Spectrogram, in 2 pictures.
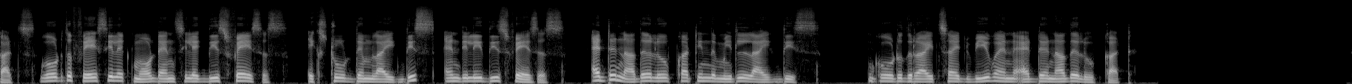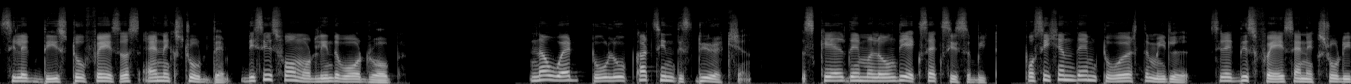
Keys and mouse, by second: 0.7 ctrl+r, 2.4 KP_0, 2.4 e, 4.3 x, 5.7 n, 5.9 ctrl+r, 8.2 3, 8.6 click, 9.7 shift+click, 10.3 KP_3, 10.9 alt+z, 12.0 ctrl+r, 13.3 click, 14.4 shift+click, 16.2 e, 18.7 Tab, 19.5 ctrl+r, 22.9 g, 25.0 3, 26.7 click.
